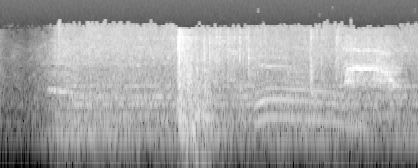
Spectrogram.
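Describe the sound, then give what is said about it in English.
A single loud, splintering crash of an axe smashing through a wooden door, sharp, set against a steady background of sustained tones and faint voice-like sounds. “Coming through the door with the axe.”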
